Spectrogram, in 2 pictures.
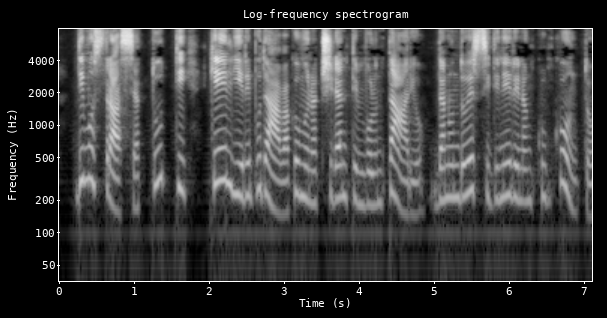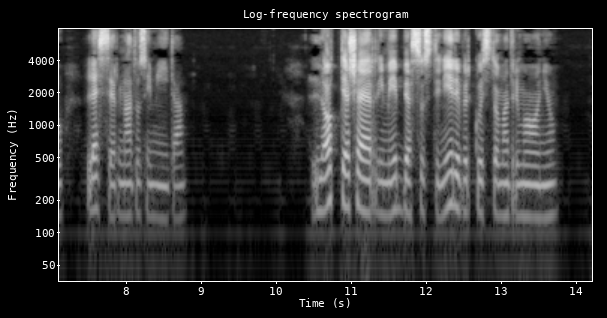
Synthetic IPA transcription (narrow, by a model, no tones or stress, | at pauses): d̪imost̪ɾasːeat̪ːut̪ːi | keeʎːiriput̪aːvakomeunat͡ʃːid̪ɛnt̪eiɱvolont̪aːɾjod̪anond̪oversit̪eneːɾenaŋkuŋkʰont̪o | lɛsːernaːt̪osemiːt̪a | lɔt̪ːeat͡ʃːɛrːimebːeasːost̪eneːɾeperkwest̪omat̪ɾimɔːnjo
